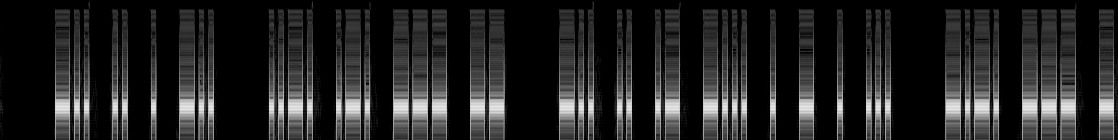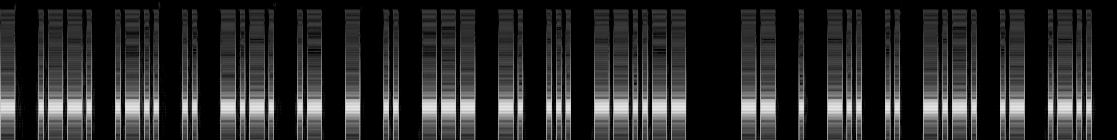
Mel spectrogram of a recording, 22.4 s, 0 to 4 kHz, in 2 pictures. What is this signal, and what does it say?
Morse code, heard as a keyed tone, about 25 wpm, spaced as for 20 wpm, 550 Hz. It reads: DIED FROM DIABETES COMPLICATIONS, MEDICAL
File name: podcast / News headlines-1x-25x20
